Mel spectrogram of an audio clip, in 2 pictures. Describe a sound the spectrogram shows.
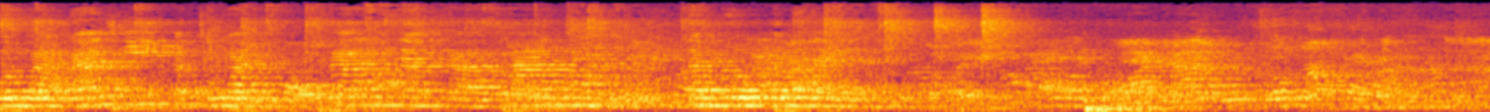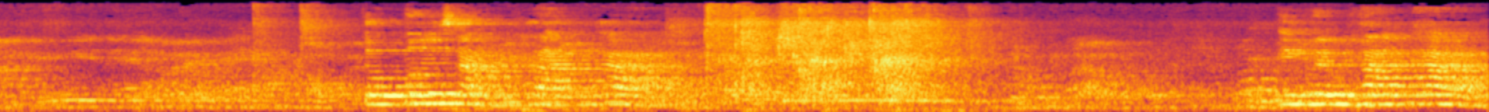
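A man speaks steadily through a microphone in an echoing hall.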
